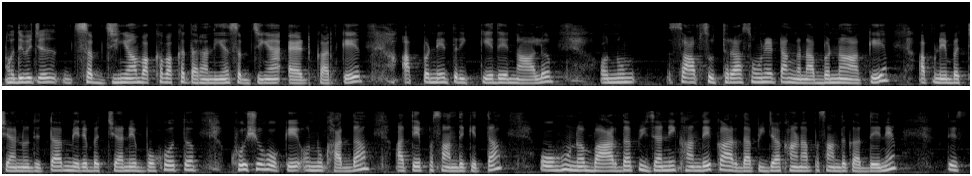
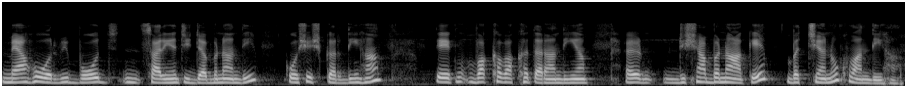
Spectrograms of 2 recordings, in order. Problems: constant background noise, background conversations at intervals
